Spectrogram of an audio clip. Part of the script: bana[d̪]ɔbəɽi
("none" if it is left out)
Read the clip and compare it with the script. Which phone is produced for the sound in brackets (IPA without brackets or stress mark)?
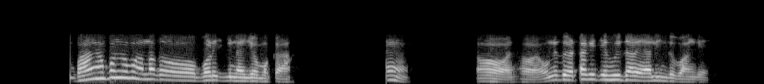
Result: d̪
